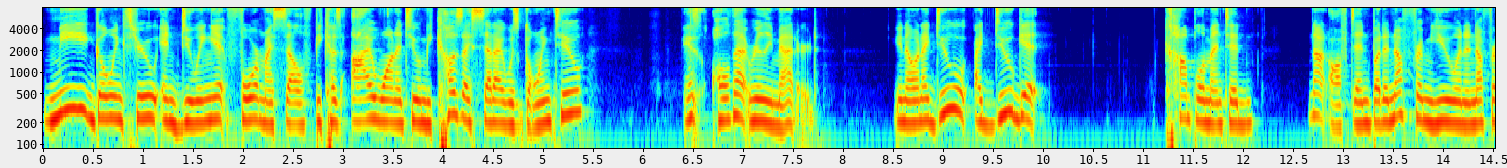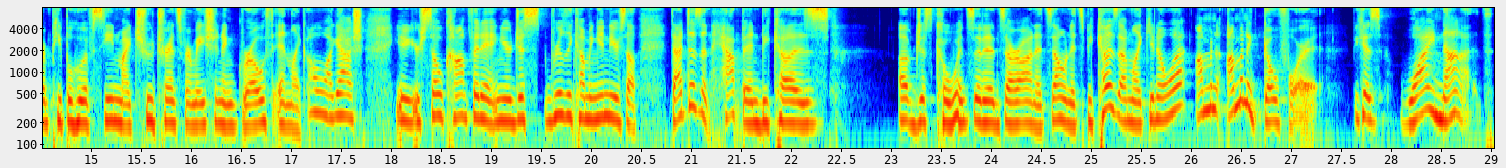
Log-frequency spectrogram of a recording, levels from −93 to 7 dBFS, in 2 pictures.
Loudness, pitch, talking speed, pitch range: -14 LUFS, 205 Hz, 200 wpm, 190-230 Hz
